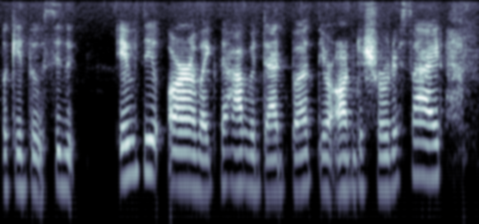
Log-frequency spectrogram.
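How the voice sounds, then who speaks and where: Pitched fairly low, a woman speaks with ordinary pitch variation. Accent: non-native. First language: not English. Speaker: tarot reader. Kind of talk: tarot card reading. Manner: casual, halting at times.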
